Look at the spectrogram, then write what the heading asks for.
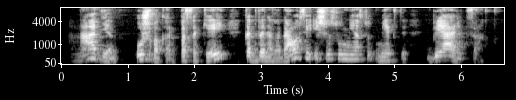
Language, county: Lithuanian, Tauragė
